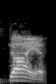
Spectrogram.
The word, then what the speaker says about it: Dieth: death and I'm gonna it's deeth right I'm saying it right well if you're German it's deep if you're American it's diet so I it's diet there's really the name is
